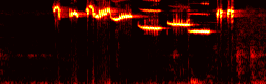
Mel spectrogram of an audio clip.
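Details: Brown-chested jungle flycatcher song used as a lure to provoke kept birds into singing. A bright, high whistled phrase of clear, sliding notes that step downward, ending in a short, sharp flourish.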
